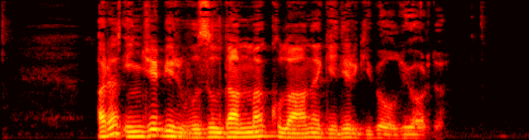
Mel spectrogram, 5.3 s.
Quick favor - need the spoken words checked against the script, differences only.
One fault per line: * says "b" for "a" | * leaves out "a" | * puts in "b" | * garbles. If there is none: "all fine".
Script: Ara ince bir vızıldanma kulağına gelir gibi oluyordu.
all fine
